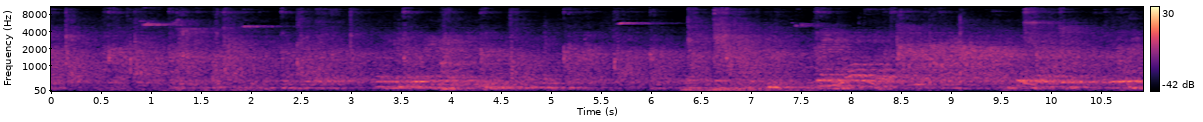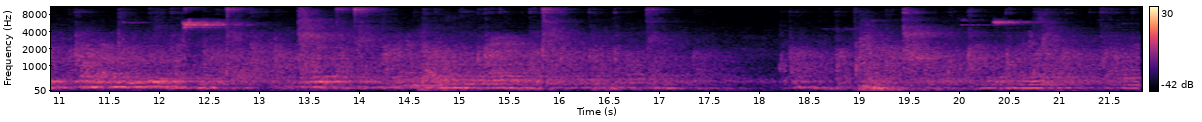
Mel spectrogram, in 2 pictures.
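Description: Ping-pong balls tap on tables and paddles in an echoing hall.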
